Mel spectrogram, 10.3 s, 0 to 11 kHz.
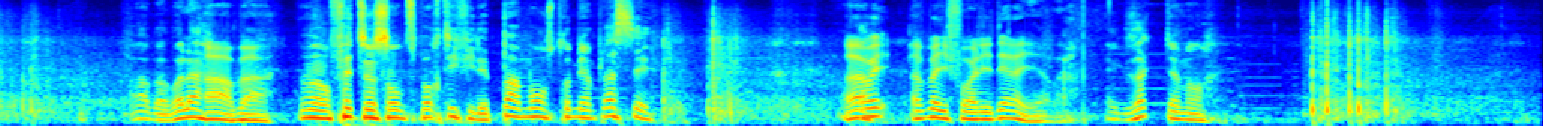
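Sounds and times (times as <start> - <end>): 
fireworks at an outdoor display near a sports centre: 0.0 - 1.3, 3.4 - 6.2, 8.7 - 10.2
speech: 0.9 - 4.6, 5.6 - 8.2.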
